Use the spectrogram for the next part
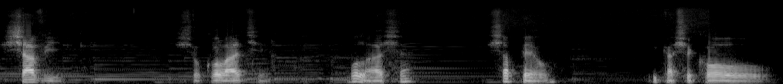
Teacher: Em espanhol, essa pronúncia será ch. Em português será sh. Soplada, soprado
